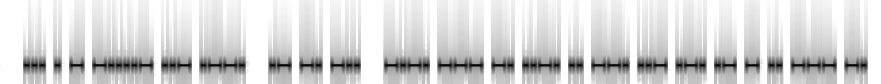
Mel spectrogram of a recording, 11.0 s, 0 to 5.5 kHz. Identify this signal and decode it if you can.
Morse code, heard as a keyed tone, about 25 wpm, 600 Hz. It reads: SET-UP AND CONFIGURATION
